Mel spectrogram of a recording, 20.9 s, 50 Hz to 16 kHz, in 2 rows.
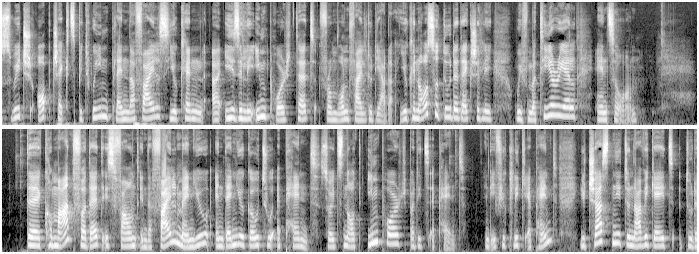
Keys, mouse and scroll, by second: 10.6 click.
